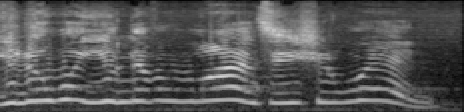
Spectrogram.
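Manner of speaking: high, loud, hammed-up generous voice; playful quote. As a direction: act out the giver all big and cheery.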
